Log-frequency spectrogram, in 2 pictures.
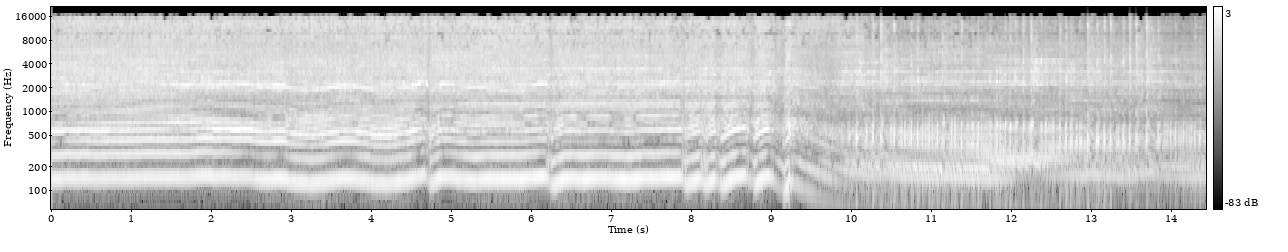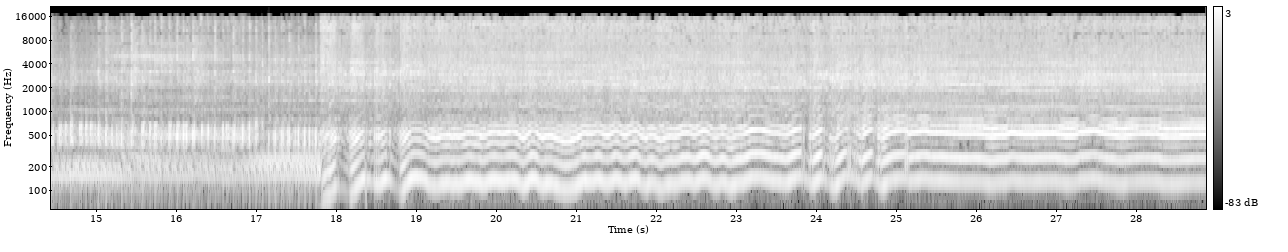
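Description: A chainsaw engine roars loudly, its pitch rising and falling as it revs.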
